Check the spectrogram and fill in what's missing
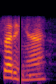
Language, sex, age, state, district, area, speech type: Tamil, female, 30-45, Tamil Nadu, Kallakurichi, urban, conversation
